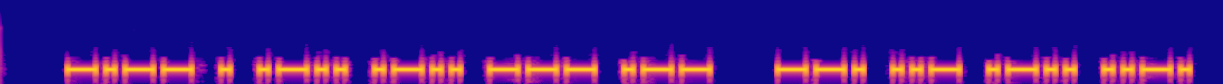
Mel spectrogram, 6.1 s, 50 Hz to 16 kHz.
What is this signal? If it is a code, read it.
Morse code, heard as a keyed tone, about 25 wpm, 600 Hz. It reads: YELLOW GULF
